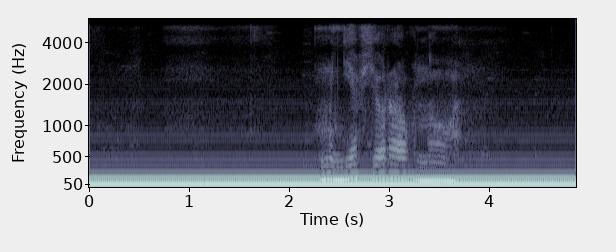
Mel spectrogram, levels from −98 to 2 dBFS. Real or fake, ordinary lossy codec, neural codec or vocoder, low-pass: real; none; none; 5.4 kHz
